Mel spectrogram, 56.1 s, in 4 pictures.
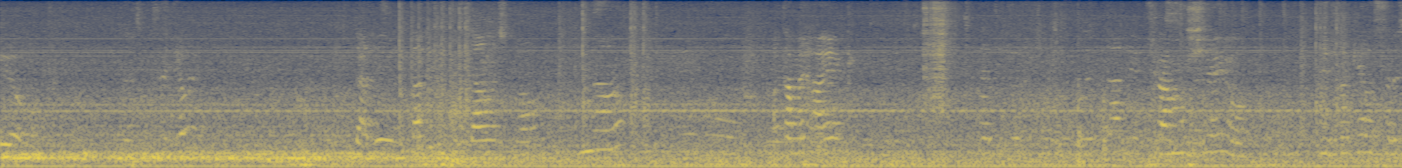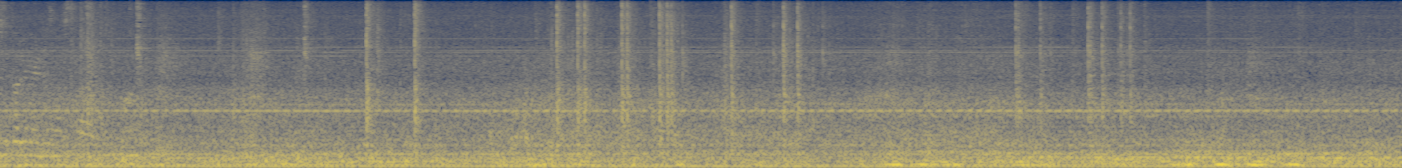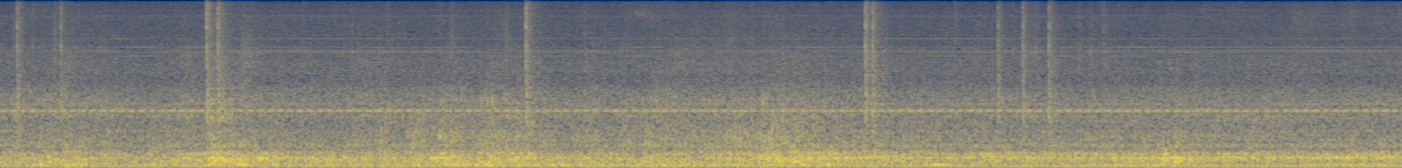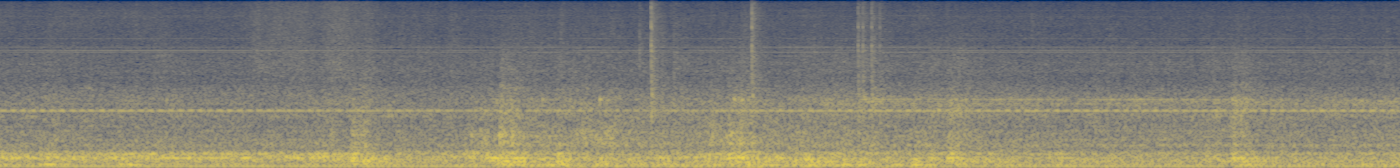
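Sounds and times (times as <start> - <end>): train low rumble: 0.0 - 56.0.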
